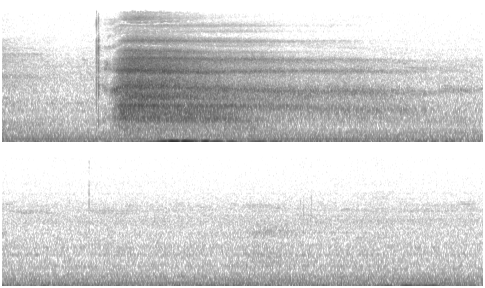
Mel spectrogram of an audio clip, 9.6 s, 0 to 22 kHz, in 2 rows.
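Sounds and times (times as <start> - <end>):
long deep breath in: 1.0 - 4.8.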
